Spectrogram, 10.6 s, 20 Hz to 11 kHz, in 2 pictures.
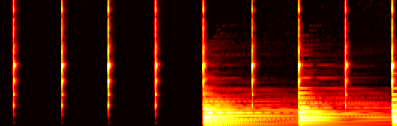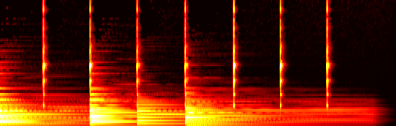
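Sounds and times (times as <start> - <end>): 
chord progression in G sharp minor: 2.7 - 10.4.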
